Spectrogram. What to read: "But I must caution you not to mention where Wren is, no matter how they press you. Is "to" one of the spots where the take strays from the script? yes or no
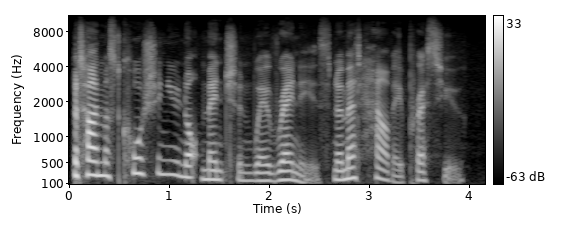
yes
